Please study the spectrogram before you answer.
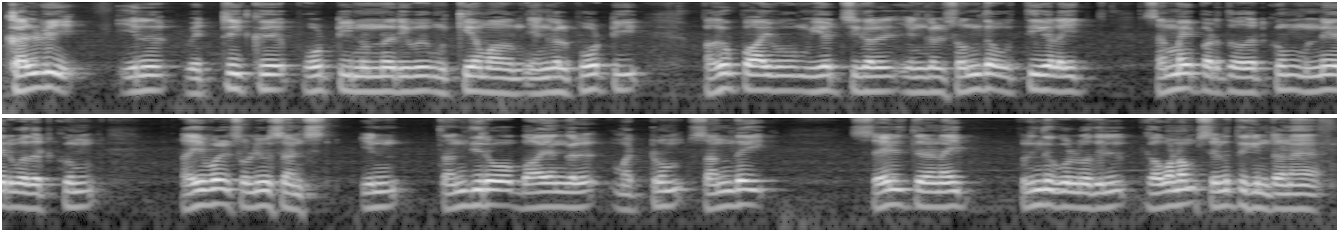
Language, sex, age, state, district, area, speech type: Tamil, male, 45-60, Tamil Nadu, Tiruchirappalli, rural, read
